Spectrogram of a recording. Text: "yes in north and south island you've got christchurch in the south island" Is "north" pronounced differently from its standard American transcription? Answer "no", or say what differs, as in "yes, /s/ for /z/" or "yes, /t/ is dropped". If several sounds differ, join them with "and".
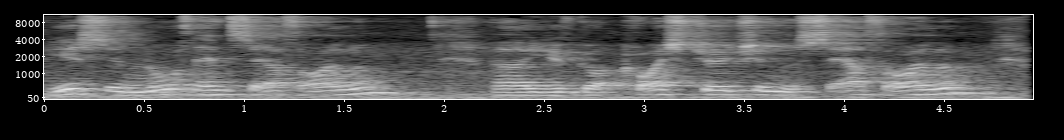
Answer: no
